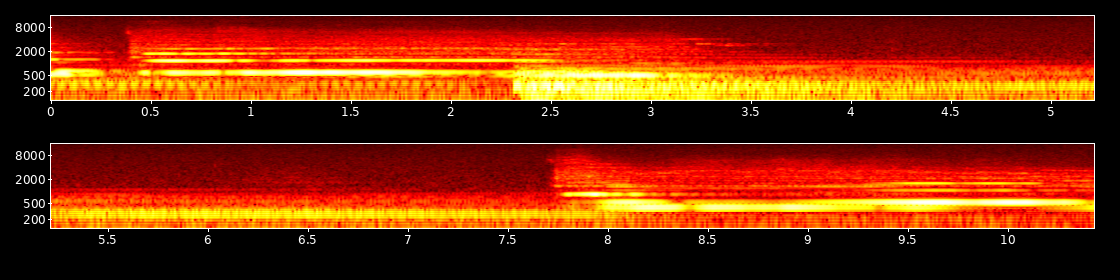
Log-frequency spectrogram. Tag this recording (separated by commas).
Musical instrument, Piano, Classical music, Keyboard (musical), Music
